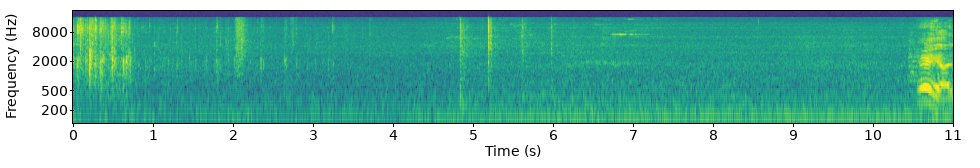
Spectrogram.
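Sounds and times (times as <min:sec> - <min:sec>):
city street ambience: 0:00.0 - 0:11.0
distant traffic: 0:00.0 - 0:11.0.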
